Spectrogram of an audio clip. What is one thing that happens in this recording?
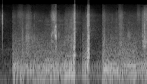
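Ski boot buckles snap closed.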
